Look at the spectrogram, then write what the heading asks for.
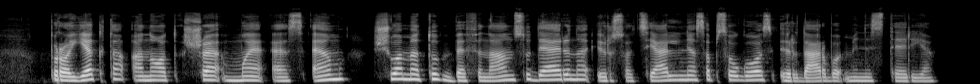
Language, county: Lithuanian, Vilnius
